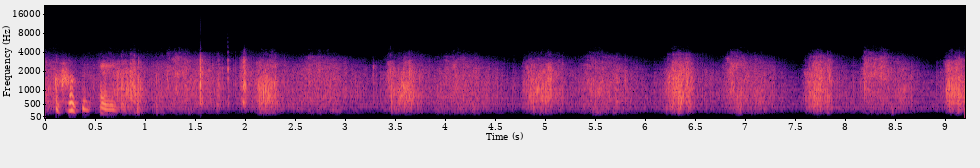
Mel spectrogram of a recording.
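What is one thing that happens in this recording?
Paper rustles and tears as an envelope is opened.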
